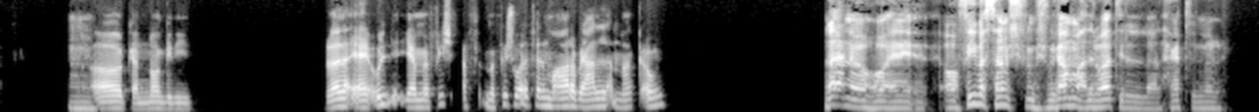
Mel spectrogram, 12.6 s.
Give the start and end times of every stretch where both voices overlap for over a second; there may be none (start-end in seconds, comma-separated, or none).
none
